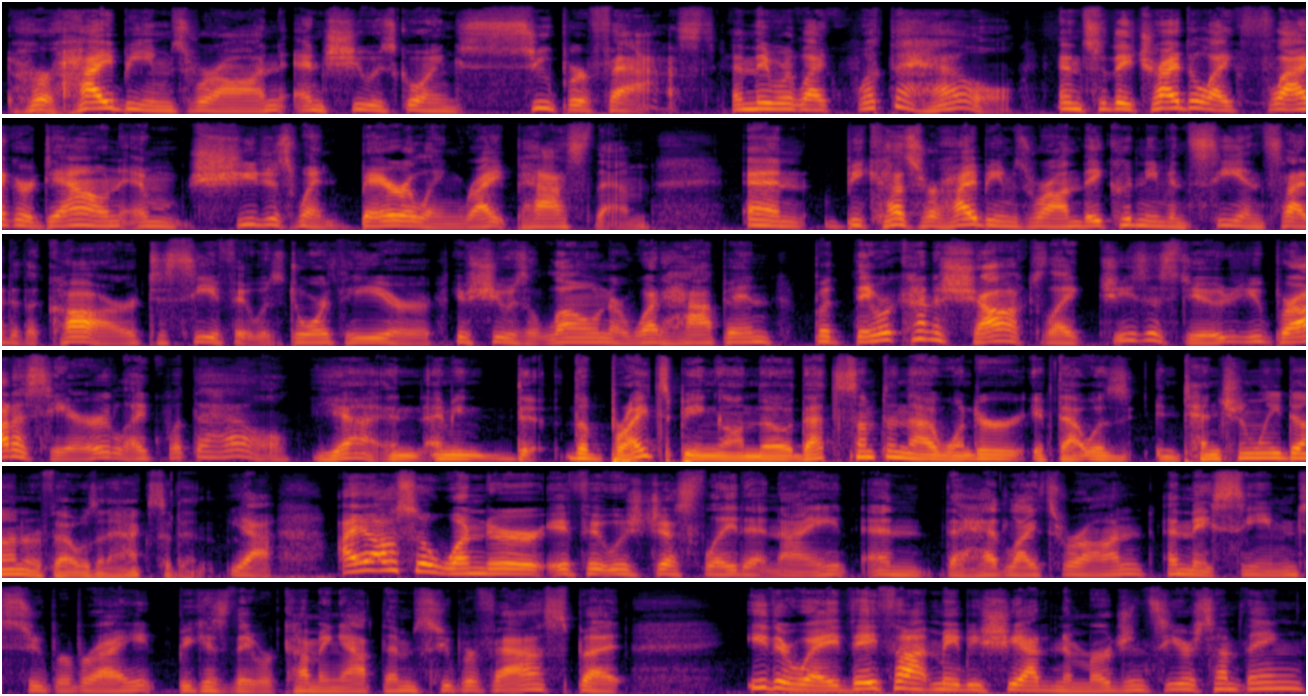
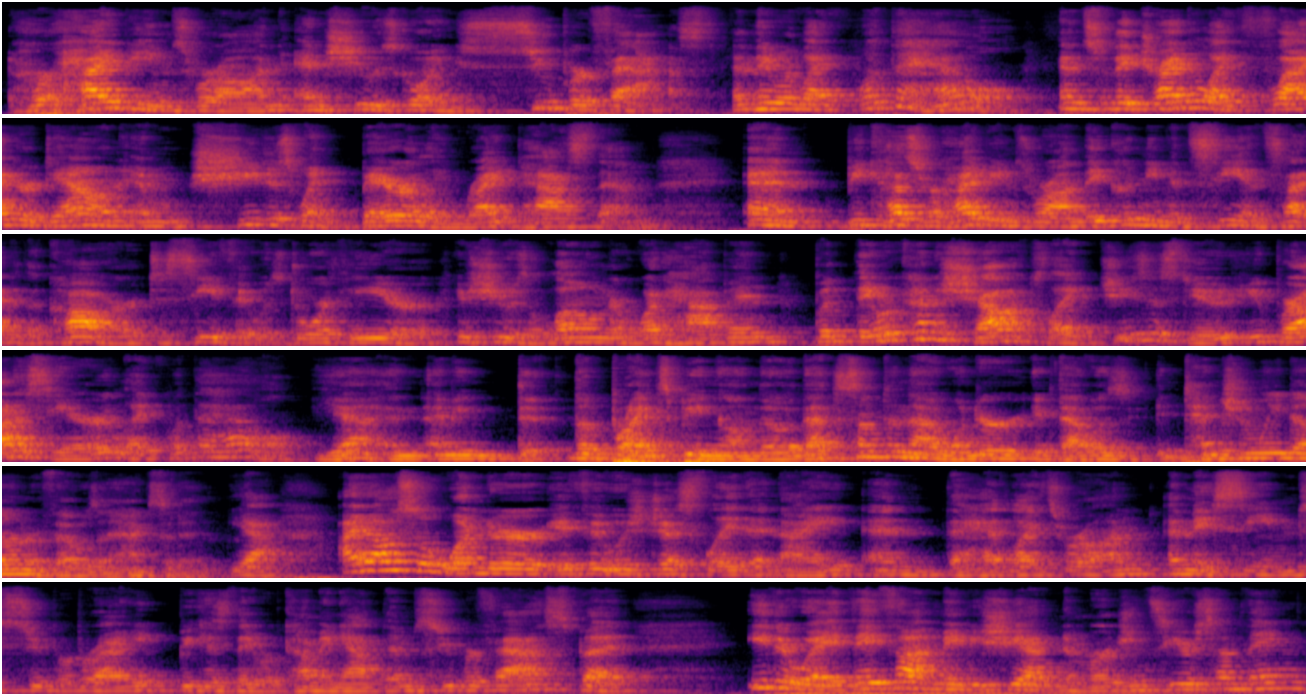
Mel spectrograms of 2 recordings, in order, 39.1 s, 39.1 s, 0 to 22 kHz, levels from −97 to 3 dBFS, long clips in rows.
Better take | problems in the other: first | off-mic speech; far // room echo; slight; dies away in 0.4 s

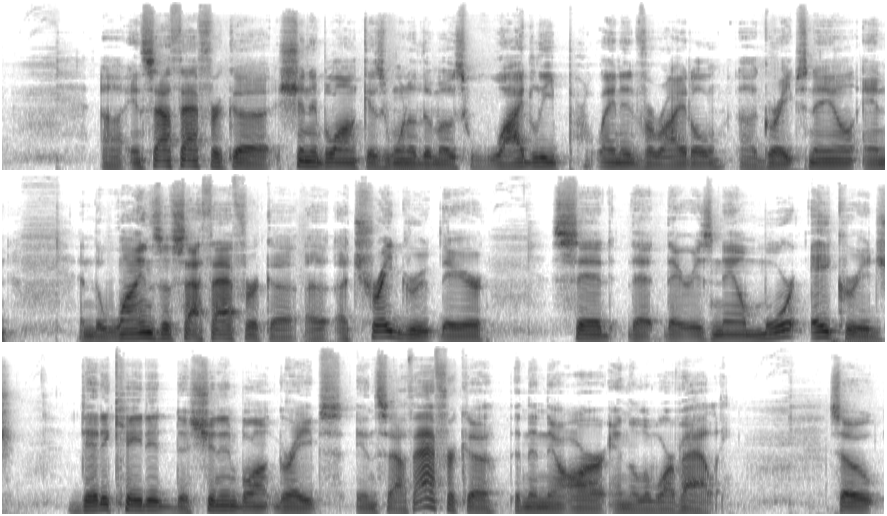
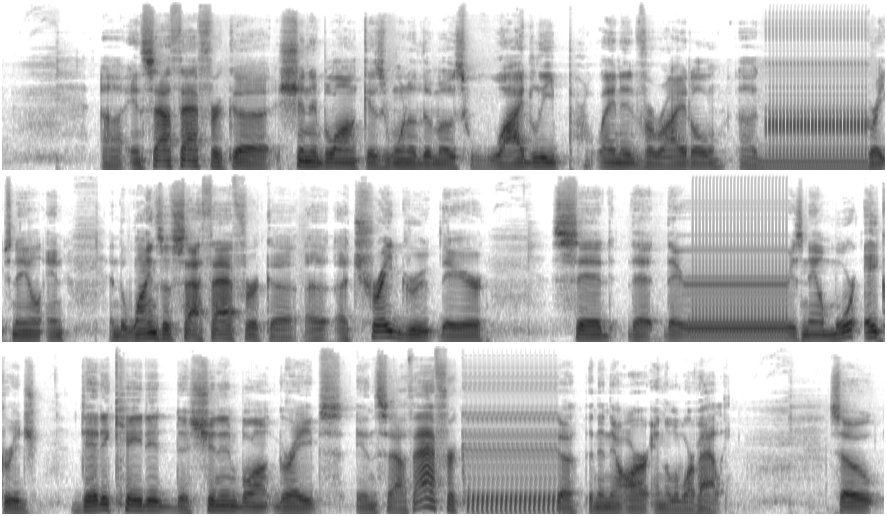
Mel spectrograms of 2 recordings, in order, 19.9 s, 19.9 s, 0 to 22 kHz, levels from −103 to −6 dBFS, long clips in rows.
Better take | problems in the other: first | audio freezing; at 5.5 s for 1 s, at 12 s for 0.5 s and at 17 s for 0.5 s

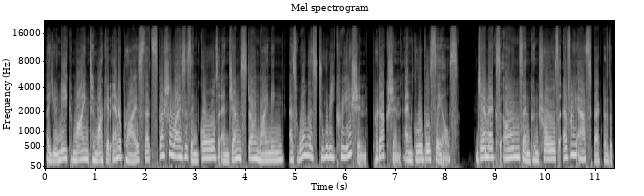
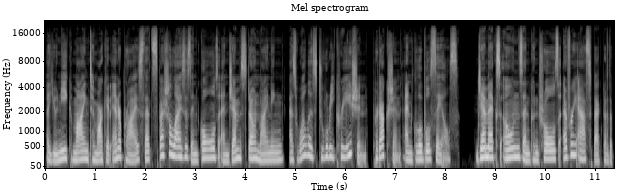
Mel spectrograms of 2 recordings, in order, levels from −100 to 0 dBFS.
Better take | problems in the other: second | distortion; heavy; 6 dB below the speech

